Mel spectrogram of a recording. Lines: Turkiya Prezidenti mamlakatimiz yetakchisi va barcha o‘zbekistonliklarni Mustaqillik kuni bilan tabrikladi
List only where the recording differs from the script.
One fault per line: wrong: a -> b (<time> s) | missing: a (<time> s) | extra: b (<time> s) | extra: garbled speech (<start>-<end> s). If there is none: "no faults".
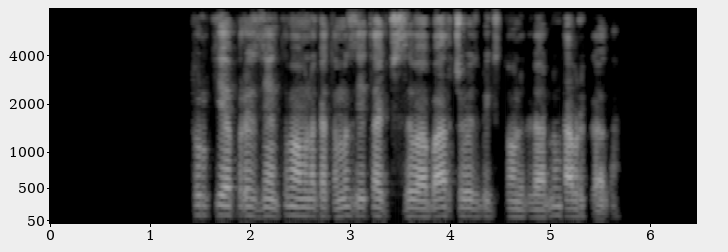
missing: Mustaqillik kuni bilan (5.1 s)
